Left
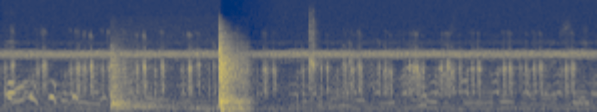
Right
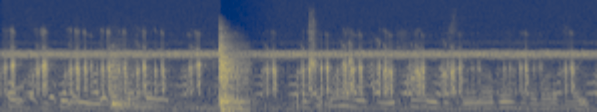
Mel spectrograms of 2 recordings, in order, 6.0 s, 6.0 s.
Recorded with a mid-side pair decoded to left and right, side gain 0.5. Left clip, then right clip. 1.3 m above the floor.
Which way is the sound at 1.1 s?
55° left.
